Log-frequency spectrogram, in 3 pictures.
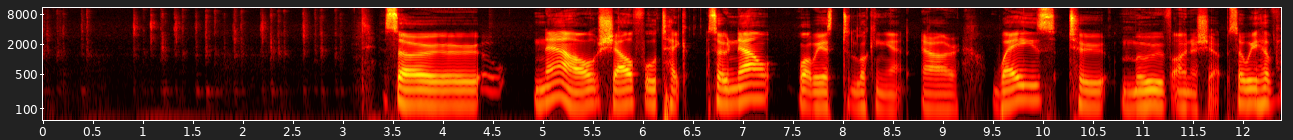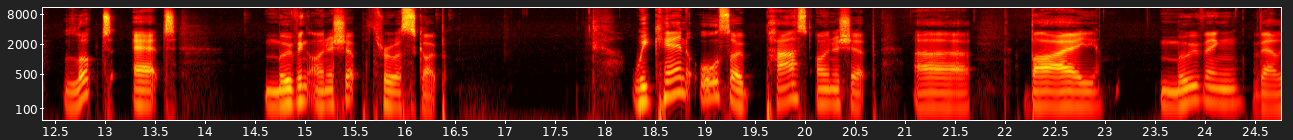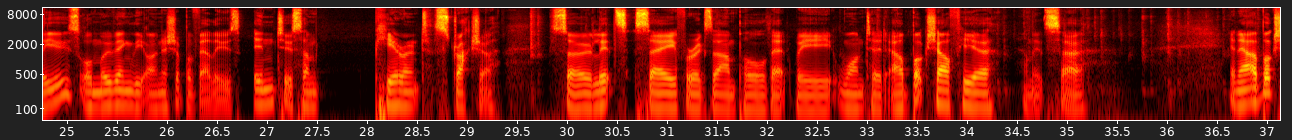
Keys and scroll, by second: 0.0 Right, 0.0 ctrl+Left, 0.1-1.8 typing, 2.1 ctrl+shift+Left, 2.3 ctrl+x, 2.6 Delete, 2.7 ctrl+v, 25.1 Down, 25.1 End, 33.4-37.1 typing.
